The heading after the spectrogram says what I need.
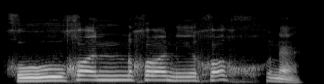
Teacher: secara makhraj sudah tepat ya, makhrajnya di ujung tenggorokan paling ujung sudah tepat, tinggal udaranya saja dilatih lebih banyak lagi.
